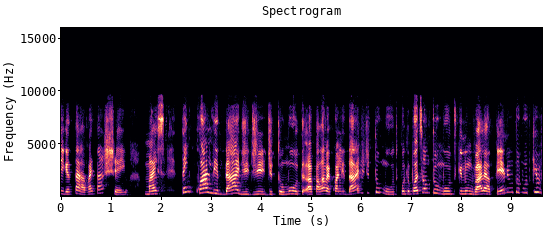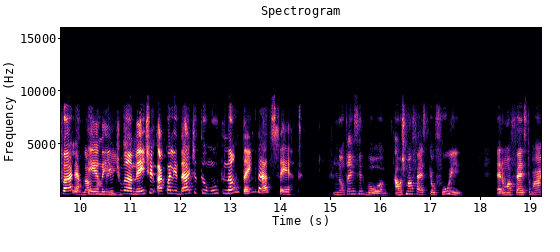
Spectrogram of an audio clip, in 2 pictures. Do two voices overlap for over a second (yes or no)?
yes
